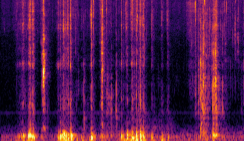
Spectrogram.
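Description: A utility knife blade scrapes and carves a solid, hand-sized, tan bar of dry soap held in a hand with long red nails, shaving it into crumbly flakes. Irregular bursts of dry, crunchy scraping and crackling come through, full in the low body with bright, gritty crackle on top.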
